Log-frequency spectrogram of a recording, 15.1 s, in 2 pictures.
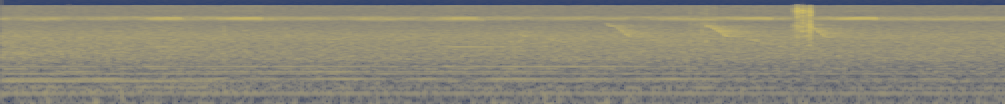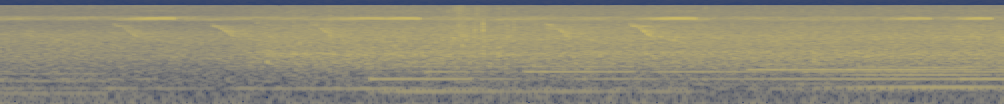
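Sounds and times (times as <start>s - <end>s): low steady drone: 0.0s - 15.0s
click: 5.2s - 6.2s.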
